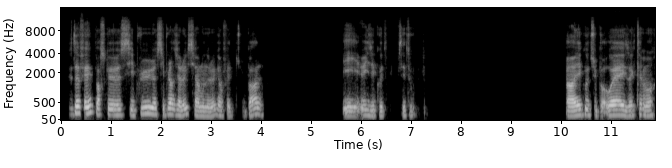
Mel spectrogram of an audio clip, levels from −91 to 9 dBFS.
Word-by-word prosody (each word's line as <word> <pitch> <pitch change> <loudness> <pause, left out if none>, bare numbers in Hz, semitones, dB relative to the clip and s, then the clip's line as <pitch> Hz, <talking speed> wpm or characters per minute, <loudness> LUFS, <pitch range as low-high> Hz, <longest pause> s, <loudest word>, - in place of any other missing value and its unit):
Tout 150 +3 -3
à 185 - +7
fait, 180 +3 +4
parce 150 -1 -2
que, 140 -1 -1
c'est 140 -1 -6
plus, 165 +5 +2
heu, 155 - +1
c'est 155 - -8
plus 155 - +2
un 155 - +2
dialogue, 135 +1 0
c'est 170 - -6
un - - +2
monologue 115 +3 -3
en 125 - -4
fait, 110 -2 -11
tu - - -17
parles 145 +6 -1 1.6
et 115 0 -2
eux - - -3
ils 135 -2 -6
écoutent, 120 -2 -7 0.2
c'est - - -8
tout. - - -16 3.0
Bah 120 +1 +6
écoute, 140 0 0
tu 125 - -9
pou - - -7
ouais 135 0 +6
exactement. 130 +1 -3
135 Hz, 155 wpm, -22 LUFS, 125-150 Hz, 3.0 s, à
